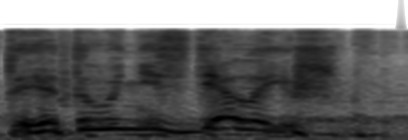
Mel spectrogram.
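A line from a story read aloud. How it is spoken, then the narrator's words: Groaning, hoarse. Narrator (Russian): Она застонала чуть громче и прохрипела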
